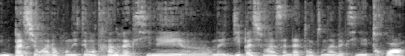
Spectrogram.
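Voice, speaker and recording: A woman's medium-pitched voice stays monotone and flat, with noticeable background noise around her. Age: young. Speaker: doctor. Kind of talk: interview answer.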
